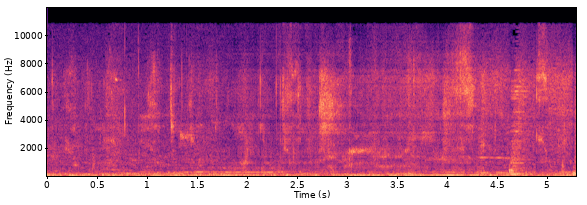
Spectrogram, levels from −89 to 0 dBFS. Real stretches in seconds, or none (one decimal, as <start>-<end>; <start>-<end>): 0.0-1.8; 4.3-5.3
